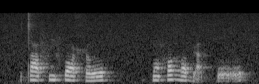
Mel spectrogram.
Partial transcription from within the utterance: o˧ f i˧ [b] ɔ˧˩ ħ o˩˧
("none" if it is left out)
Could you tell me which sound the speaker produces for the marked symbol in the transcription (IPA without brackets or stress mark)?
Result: f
